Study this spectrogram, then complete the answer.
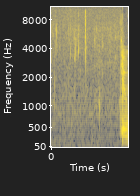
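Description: Small 2 mm fishing micro pellets pour into a bait tub full of water, a brief loud rushing patter that arrives near the end after a quiet stretch.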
